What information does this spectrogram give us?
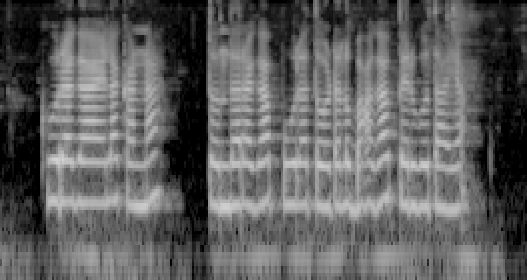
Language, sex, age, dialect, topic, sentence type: Telugu, female, 25-30, Telangana, agriculture, question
